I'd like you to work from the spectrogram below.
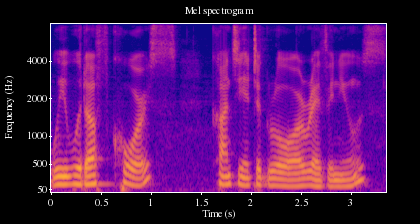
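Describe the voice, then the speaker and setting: A man at a moderate pace in a dark, mellow tone. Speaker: company executive. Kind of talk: business presentation. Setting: hotel meeting room with audience. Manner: loud.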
